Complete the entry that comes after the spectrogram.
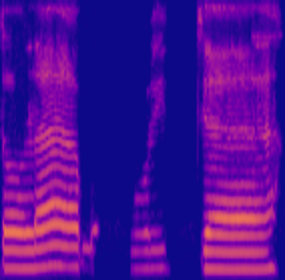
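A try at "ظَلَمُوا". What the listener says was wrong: Sekarang la-nya Bu ya, la-nya kebaca panjang juga. La-nya pendek juga Bu ya.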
